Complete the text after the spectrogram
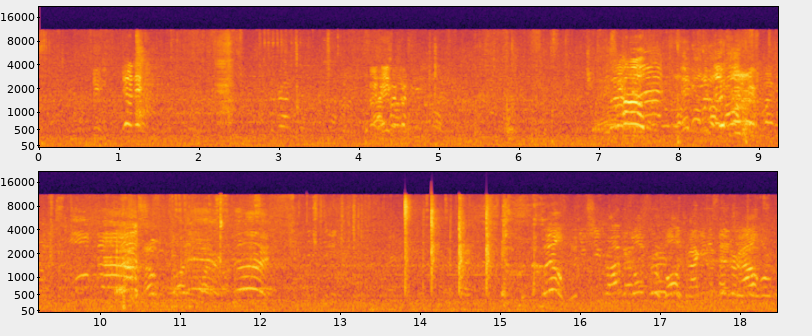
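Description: Players shout to each other across an open field.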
